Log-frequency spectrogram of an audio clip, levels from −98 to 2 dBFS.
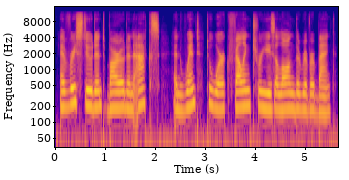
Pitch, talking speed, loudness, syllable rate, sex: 185 Hz, 160 wpm, -17 LUFS, 4.6 syllables/s, female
